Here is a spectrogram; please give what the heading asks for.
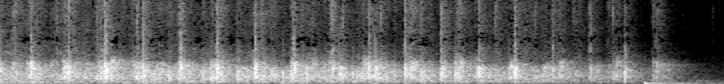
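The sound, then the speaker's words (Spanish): An audience applauds at a public event for a community adult-education centre, clapping for its director. The clapping stays dense and loud throughout, then thins out and tails off near the end. “donde yo pediría un aplauso”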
